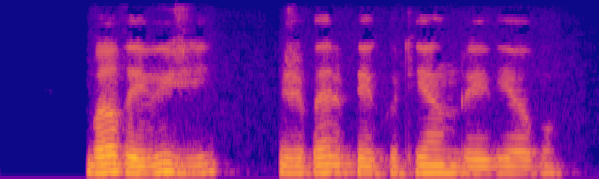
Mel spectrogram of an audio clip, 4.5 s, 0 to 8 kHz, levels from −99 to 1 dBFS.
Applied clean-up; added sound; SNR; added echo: none; none; none; none.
